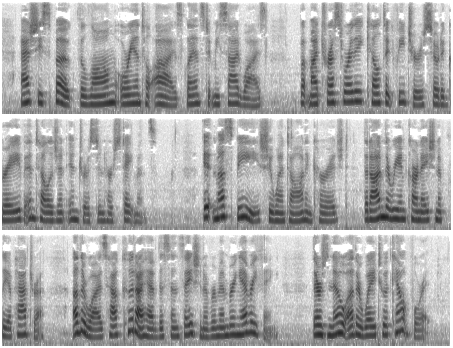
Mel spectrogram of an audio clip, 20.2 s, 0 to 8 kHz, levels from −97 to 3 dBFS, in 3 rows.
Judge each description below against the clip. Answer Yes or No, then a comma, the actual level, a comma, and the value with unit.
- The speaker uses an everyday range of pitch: Yes, average, 3.6 semitones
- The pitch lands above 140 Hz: Yes, high, 190 Hz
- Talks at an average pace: Yes, average, 165 wpm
